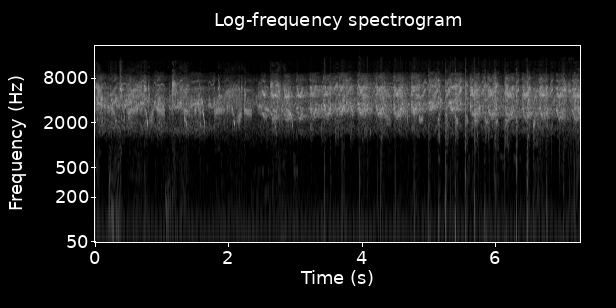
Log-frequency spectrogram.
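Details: Crowded swiftlets in breeding mood, recorded as a lure call: sharp chirps overlapping in a constant high twitter, punctuated by quick dry ticks that grow more frequent toward the end.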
